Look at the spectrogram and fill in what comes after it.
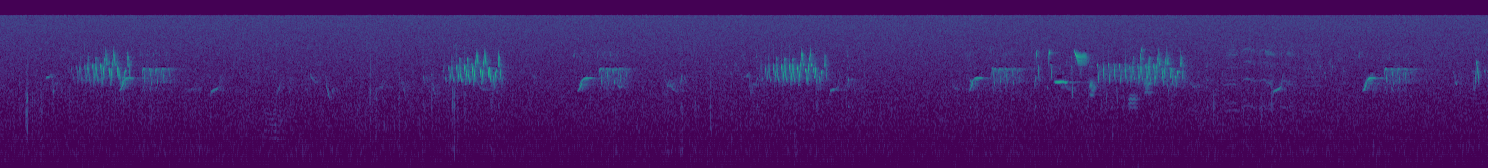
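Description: Songbirds singing short, high, rapidly trilled phrases, one every few seconds, over faint outdoor background hiss.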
